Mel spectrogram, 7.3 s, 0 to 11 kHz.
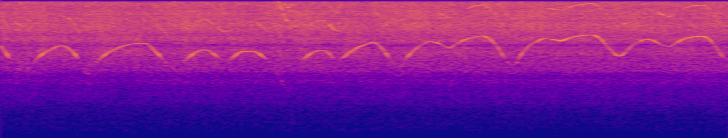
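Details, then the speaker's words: Dental high-speed handpiece making the distal proximal cut with a brushing motion on upper molar tooth #3 during full zirconia crown prep: steady high-pitched whine, pitch dipping and rising as the bur cuts. "so let's go ahead and make our distal cut kind of a brushing motion"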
